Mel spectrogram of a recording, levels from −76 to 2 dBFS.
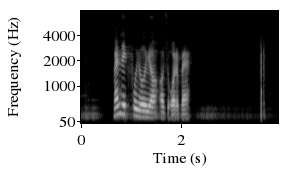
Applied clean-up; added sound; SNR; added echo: neural mask model RNNoise.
